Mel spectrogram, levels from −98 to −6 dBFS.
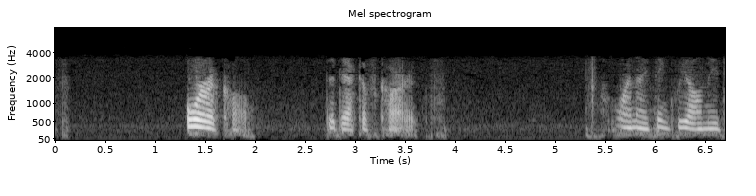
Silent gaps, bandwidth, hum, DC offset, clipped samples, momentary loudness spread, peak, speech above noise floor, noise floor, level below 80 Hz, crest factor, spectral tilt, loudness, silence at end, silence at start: none; 3.6 kHz; none; under 0.1%; under 0.1%; 22 LU; -8 dBFS; 40 dB; -65 dBFS; -72 dBFS; 22 dB; -10 dB/octave; -26 LUFS; 0.05 s; 1.3 s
